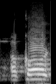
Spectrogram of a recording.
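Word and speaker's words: accord: क्या है सर अकॉर्ड ए सी सी ओ आर डी अकड are silent है again अकड अकॉर्ड का मतलब क्या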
